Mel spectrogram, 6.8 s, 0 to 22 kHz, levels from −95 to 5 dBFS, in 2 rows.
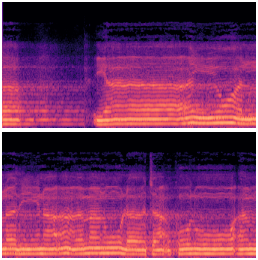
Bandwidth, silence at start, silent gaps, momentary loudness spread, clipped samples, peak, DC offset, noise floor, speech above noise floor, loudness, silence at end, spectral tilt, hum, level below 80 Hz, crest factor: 6.2 kHz; 0 s; none; 11 LU; under 0.1%; -6 dBFS; under 0.1%; -36 dBFS; 21 dB; -17 LUFS; 0 s; -8.5 dB/octave; none; -52 dBFS; 10 dB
